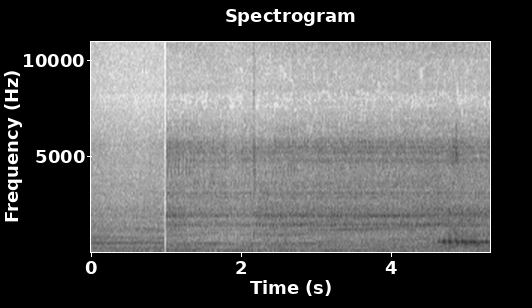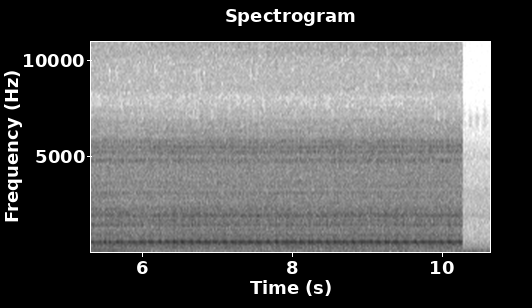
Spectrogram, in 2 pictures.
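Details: Toyota Alphard ANH10 engine at idle. A steady gritty growl or whine sits over the idle, louder after a small blip. Spinning the weak belt tensioner by hand shows its bearing is rough. Belt tensioner bearing growl.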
